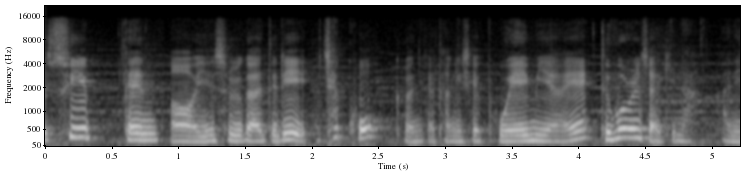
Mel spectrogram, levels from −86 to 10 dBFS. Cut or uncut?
cut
